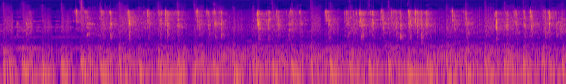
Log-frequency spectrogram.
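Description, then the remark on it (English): Rapid, forceful typing on a computer keyboard, a dense stream of sharp clicks and clacks, continuous with no pauses and nobody speaking. “Sorry, I was typing pretty hard, I guess.”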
